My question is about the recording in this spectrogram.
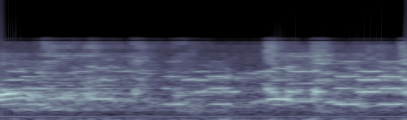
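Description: Short instrumental passage of a recorded children's song, a melodic phrase played between sung lines with no voice, over a steady low hum.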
